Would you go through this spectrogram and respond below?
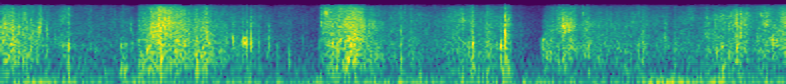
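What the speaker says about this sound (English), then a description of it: "He was still able to hear the footsteps." Footsteps scuff and crunch near a service road in the woods, uneven steps with shuffling bursts at a moderate distance, steady and unaccompanied by voices.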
